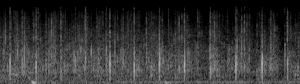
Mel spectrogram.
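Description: An audience applauds steadily for about three seconds, a dense patter of overlapping hand claps at an even, moderate loudness, with no voices above it.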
